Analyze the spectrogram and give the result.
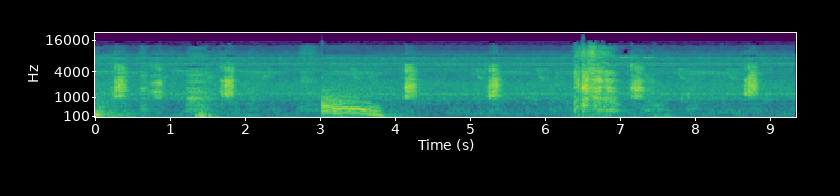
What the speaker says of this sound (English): that did not sound like a dummy tiger. That sounded like a real animal.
